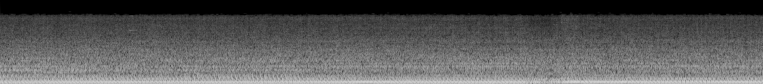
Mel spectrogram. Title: Japanese Beetles are out & Engine Running Rough 6 11 2021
